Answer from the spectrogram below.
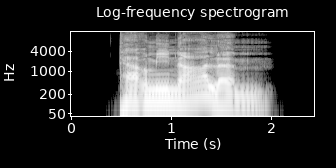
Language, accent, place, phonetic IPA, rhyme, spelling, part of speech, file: German, Germany, Berlin, [ˌtɛʁmiˈnaːləm], -aːləm, terminalem, adjective, De-terminalem.ogg
- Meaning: strong dative masculine/neuter singular of terminal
